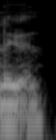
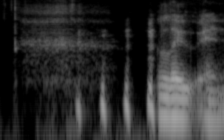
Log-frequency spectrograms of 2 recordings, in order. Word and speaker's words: Luton: Well, it's correct to obviously leave the pronunciation of T's out of anything regarding Luton. Luton, yeah.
